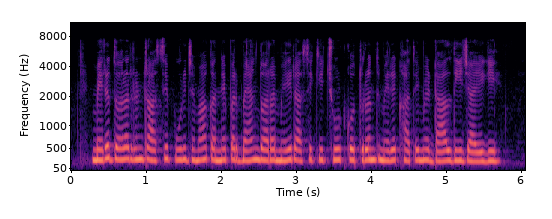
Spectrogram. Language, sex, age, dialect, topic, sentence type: Hindi, female, 18-24, Garhwali, banking, question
